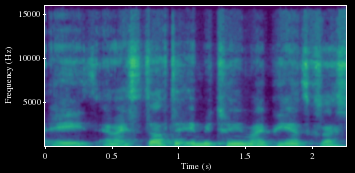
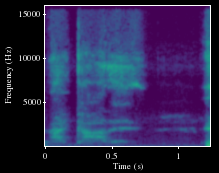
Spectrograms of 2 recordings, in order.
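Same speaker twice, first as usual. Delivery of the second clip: slow, hushed, unvoiced reply; slow whisper; 15 dB quieter, much slower than usual. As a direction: breathe it out slowly, keeping it secret. Secretly answering dad about weed.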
